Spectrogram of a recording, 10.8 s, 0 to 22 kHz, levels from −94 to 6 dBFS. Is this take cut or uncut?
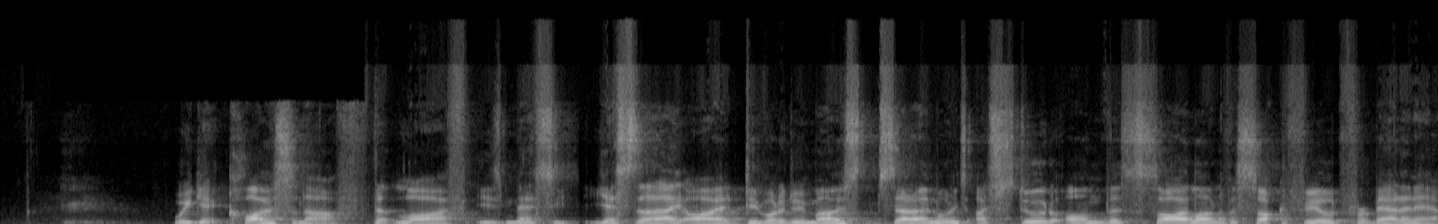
cut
